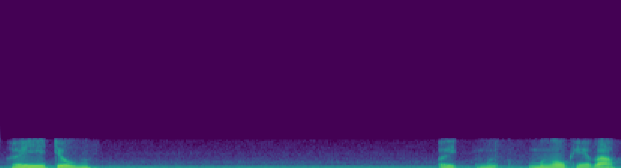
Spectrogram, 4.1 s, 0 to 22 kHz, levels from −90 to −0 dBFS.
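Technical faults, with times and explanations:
Throughout, Bluetooth CVSD headset codec: the speech sounds boxed in and narrowband, with nothing above about 3.8 kHz, scratchy s sounds and a granular hiss underneath. A one-bit up-or-down coder with adaptive step size, consistent with a 64 kbps headset link, cannot track fast high-frequency movement.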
